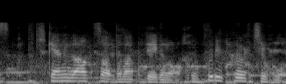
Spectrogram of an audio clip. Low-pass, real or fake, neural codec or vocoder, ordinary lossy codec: 7.2 kHz; fake; codec, 16 kHz, 2 kbps, FreqCodec, smaller model; none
